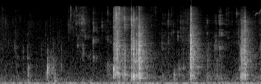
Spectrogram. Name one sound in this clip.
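A man bites into a crisp wafer bar with a crunch.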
